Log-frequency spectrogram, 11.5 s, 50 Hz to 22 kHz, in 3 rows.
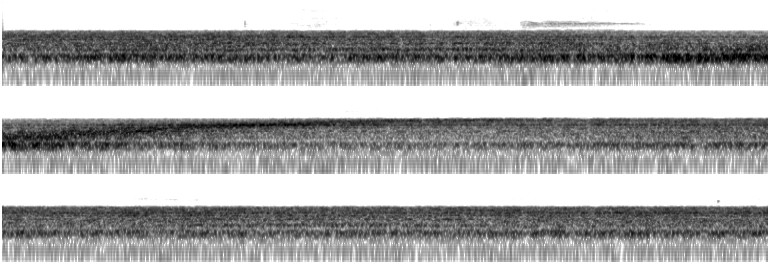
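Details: Pyramid 50 A switching DC power supply (bought January) powering the shack, heard on the receiver: steady harsh hiss with buzzing, wandering tones, noise climbing when the supply switches in versus battery power; switching power supply RF interference.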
